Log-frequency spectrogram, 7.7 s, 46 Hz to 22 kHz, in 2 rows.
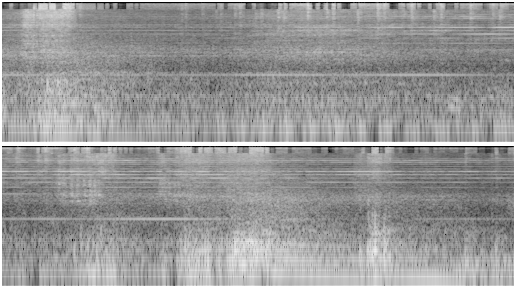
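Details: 1970 Datsun Roadster SPL311 under restoration, revived after sitting 30 years: small petrol engine rumbles evenly and revs cleanly, with a steady high beeping behind it, thought to be a door warning.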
